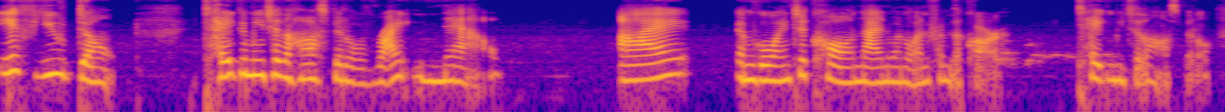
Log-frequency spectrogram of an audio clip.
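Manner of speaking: acted firm, threatening voice. Retelling how she finally threatened him to get her to the hospital, a retold firm threat. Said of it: "I finally have to threaten him".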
